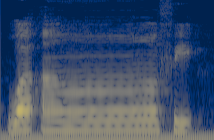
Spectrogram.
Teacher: اب سب سے پہلے ہمارے پاس یہاں پہ ہے نون ساکن، اور نون ساکن کے بعد ہے فا، حروف اخفا میں سے ہے۔ اخفا کا قاعدہ ہے یہاں پہ، تو ہم نے یہاں پہ غنہ کر کے پڑھنا ہوگا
